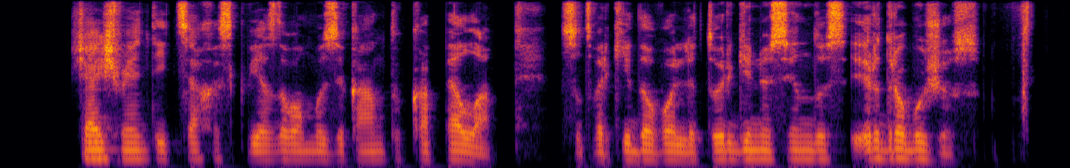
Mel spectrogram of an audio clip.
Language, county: Lithuanian, Kaunas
